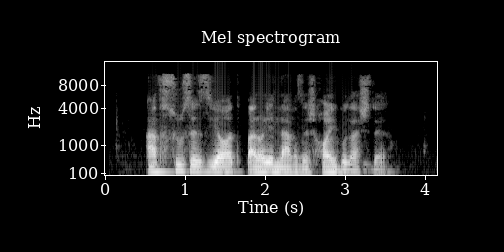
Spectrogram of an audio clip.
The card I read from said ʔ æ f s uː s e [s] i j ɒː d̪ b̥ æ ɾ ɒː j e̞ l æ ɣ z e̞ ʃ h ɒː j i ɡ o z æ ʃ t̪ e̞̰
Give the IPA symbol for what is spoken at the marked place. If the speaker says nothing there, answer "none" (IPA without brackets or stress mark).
z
